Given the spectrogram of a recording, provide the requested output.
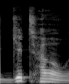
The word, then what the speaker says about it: Guiteau: Oh, it's French. It's Guiteau is what it is.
